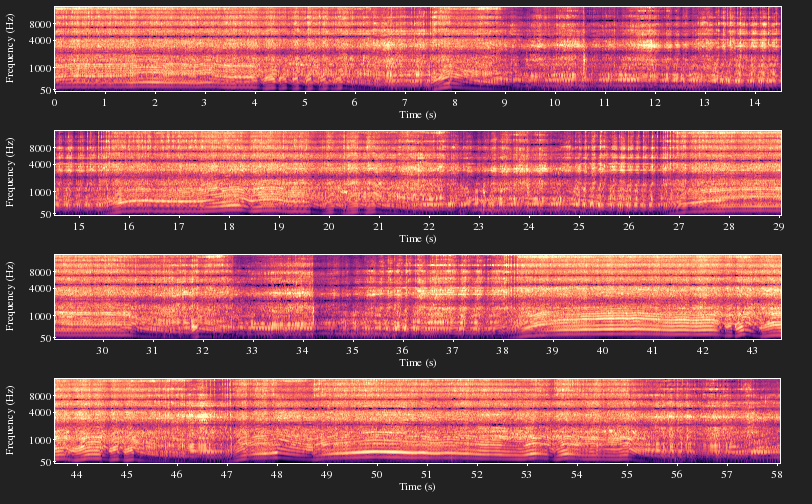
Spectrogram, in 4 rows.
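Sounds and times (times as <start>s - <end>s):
chainsaw cutting into log: 0.0s - 58.0s.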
